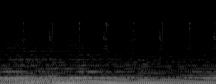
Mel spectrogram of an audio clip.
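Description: A clock ticks steadily, about eight crisp, evenly spaced ticks in a couple of seconds, heard alone over a constant low background hum.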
